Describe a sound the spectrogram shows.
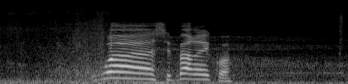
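A burst of magical energy roars.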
